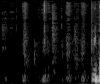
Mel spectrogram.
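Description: Faint, scratchy strokes of a marker pen writing on paper, a few short strokes with small gaps between them. A woman's voice starts just before the end.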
